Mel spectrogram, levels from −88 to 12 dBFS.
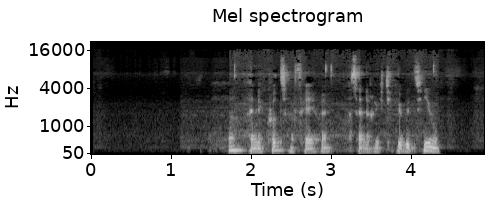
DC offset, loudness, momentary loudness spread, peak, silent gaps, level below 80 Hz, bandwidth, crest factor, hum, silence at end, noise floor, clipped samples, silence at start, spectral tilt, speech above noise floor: under 0.1%; -17 LUFS; 6 LU; 0 dBFS; none; -46 dBFS; 17 kHz; 18 dB; none; 0.55 s; -61 dBFS; under 0.1%; 1.7 s; -4 dB/octave; 44 dB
